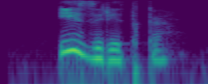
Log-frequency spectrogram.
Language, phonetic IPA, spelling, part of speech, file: Russian, [ˈizrʲɪtkə], изредка, adverb, Ru-изредка.ogg
- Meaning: 1. rarely, seldom 2. from time to time, occasionally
